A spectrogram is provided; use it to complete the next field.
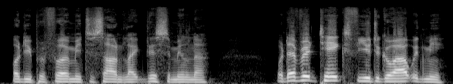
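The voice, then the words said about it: Put-on deeper, more macho voice. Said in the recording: “put on a different voice ... Do I sound more macho now?”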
